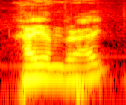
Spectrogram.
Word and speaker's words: High and Dry: Él produjo High and Dry, ¿está bien pronunciado? Sí, si no me un choto.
